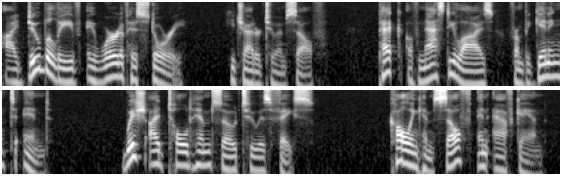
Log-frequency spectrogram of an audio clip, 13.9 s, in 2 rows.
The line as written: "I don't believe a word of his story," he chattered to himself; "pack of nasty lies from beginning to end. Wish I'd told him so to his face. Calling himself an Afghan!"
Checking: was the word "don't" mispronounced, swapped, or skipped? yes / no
yes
